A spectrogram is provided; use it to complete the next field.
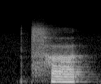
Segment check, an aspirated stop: present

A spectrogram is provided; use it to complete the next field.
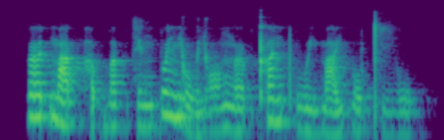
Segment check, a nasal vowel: absent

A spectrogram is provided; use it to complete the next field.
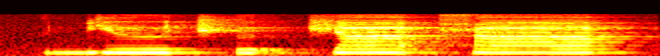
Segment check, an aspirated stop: absent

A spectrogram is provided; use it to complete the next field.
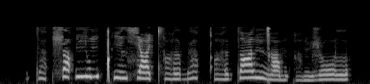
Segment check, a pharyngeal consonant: absent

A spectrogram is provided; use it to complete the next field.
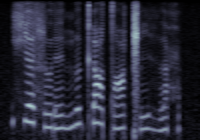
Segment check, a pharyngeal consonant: present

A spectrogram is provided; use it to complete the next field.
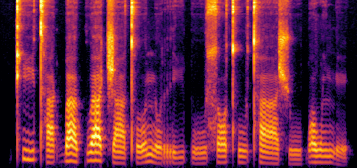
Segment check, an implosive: present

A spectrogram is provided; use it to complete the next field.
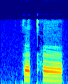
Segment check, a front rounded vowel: present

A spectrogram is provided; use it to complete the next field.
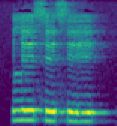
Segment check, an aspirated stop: absent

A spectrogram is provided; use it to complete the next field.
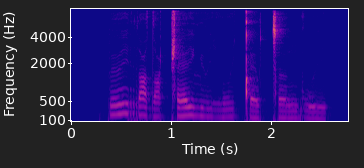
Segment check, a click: present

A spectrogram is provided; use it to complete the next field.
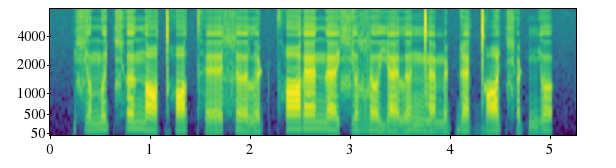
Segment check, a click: present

